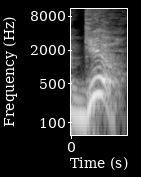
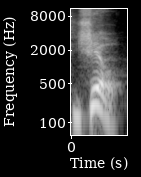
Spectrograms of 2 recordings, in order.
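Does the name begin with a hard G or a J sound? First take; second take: hard G; J. First: The name begins with a hard G sound. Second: The name begins with a J sound. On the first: The speaker calls it wrong. "No, it's not Gil" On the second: The speaker calls it right. "Pronounced like a J"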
